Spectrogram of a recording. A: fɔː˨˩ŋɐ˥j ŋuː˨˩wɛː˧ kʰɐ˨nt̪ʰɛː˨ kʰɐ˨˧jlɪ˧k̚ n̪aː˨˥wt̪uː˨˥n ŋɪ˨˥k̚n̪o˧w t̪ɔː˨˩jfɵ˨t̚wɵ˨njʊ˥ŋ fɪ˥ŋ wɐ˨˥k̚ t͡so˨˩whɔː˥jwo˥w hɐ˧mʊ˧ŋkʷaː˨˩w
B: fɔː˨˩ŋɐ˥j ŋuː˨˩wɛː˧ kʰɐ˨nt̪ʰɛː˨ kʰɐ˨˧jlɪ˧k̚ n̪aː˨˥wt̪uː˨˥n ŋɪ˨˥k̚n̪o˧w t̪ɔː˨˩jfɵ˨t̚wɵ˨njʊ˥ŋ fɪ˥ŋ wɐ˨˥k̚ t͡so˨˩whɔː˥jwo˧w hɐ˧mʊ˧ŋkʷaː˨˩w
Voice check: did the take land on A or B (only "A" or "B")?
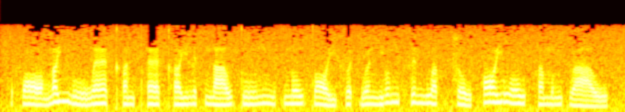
B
